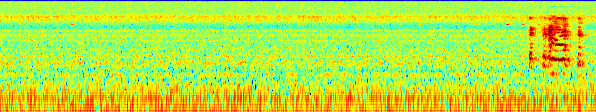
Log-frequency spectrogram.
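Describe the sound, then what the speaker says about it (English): Hens give a short burst of startled clucking near the end, after a long stretch of steady low ambient rumble with no other clear sounds. "Something has the hens spooked"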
